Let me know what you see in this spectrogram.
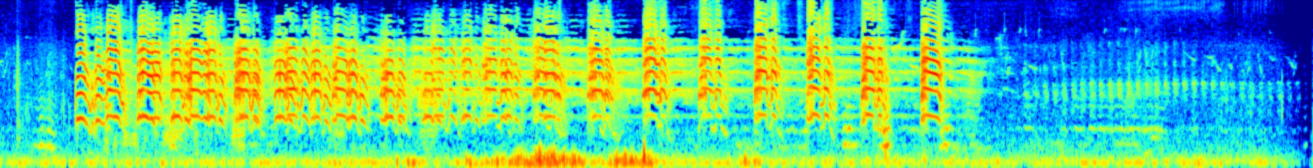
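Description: A bird giving a long series of loud honking calls, about three a second at first and spacing out later, stopping a little over two-thirds of the way through.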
